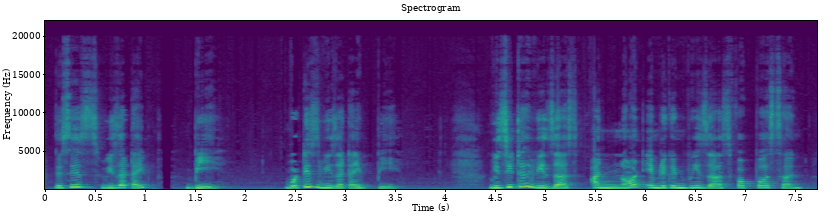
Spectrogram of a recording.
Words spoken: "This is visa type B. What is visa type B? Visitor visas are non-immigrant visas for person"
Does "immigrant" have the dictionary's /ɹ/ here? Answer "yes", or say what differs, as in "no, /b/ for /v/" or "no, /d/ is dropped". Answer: no, /ɹ/ is dropped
